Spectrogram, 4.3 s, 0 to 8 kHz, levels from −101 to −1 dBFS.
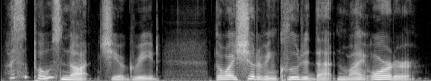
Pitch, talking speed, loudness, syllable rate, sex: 180 Hz, 195 wpm, -18 LUFS, 5.8 syllables/s, female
